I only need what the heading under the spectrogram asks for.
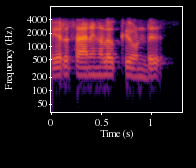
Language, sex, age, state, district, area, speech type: Malayalam, male, 30-45, Kerala, Pathanamthitta, rural, conversation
